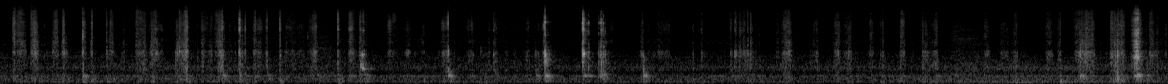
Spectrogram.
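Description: Screwdriver scraping and poking inside a metal motorcycle brake master cylinder reservoir, with a paper towel rubbing, as hardened gunk is picked out: a run of small scratches and clicks, with a few sharper ticks about six seconds in and near the end.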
